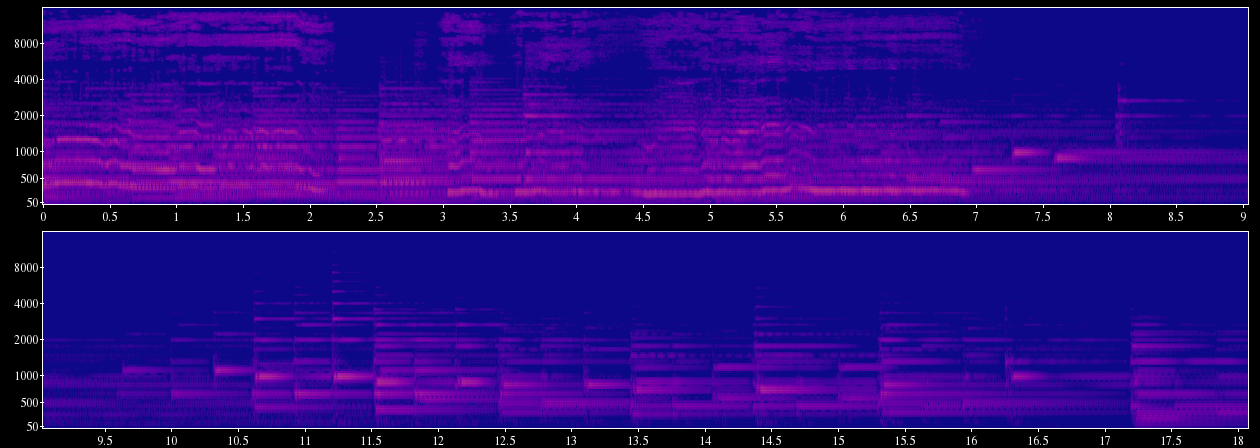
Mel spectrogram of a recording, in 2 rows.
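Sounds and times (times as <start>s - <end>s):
solo piano music: 0.0s - 18.0s.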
